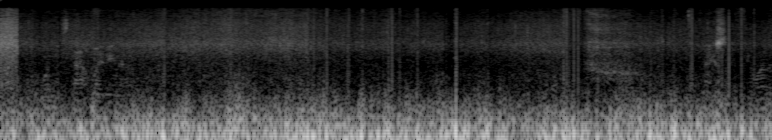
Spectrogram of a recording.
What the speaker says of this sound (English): The wind is not letting up.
